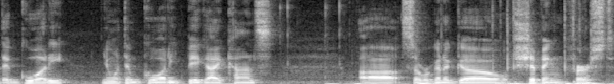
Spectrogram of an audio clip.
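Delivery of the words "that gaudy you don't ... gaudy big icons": gaudy said with New York accent vowels. Speaker in a design tutorial repeats his slip to show his New York accent. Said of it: "my New York accent came out".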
